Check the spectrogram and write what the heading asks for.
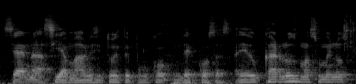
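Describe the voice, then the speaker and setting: A man speaking as a mentor in a podcast discussion, halting and full of fillers, switching between two languages. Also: fairly low pitch, steady tone. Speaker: podcast guest, mentor who builds leaders. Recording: echoey room, faint noise.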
